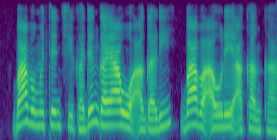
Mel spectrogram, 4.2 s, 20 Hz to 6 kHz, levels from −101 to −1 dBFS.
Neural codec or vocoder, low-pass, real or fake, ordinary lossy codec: none; 5.4 kHz; real; none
